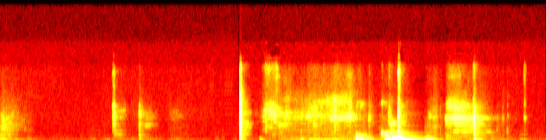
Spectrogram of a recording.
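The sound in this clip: A few sparse keyboard clicks, typing a search phrase, sound in near silence before a voice begins talking over the last part.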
